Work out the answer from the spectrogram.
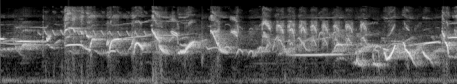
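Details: Noisy White-rumped shama singing for training other birds: rapid rattling series, looping whistled slurs and scratchy chatter overlap continuously, with a high steady whistle near the end.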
